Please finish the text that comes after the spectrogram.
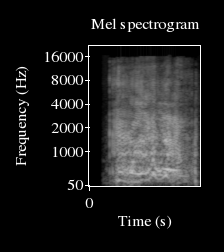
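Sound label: Quick Luggage Zip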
